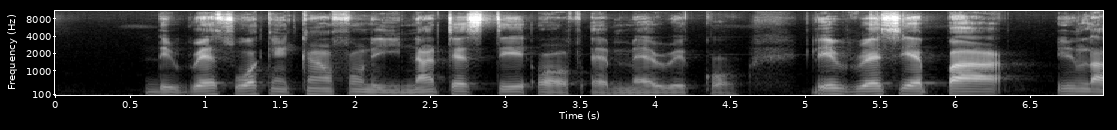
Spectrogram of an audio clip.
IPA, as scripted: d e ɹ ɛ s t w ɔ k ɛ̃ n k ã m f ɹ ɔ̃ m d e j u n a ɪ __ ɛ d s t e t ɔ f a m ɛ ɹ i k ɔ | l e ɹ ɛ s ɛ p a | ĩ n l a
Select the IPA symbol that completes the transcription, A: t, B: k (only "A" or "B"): A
